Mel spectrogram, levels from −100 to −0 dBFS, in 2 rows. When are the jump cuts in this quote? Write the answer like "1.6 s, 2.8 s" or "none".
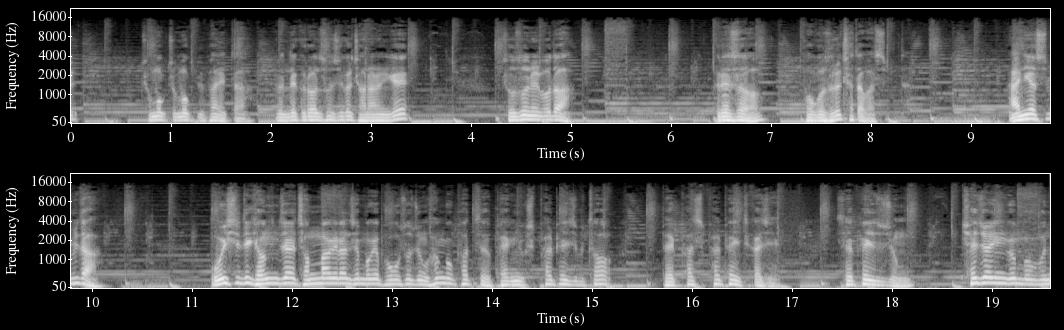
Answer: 16.1 s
